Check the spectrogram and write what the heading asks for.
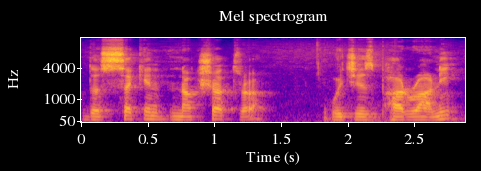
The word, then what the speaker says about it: Bharani: So today we'll be discussing about the second nakshatra, which is Bharani, Bharani. That's how it's pronounced, Bharani.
